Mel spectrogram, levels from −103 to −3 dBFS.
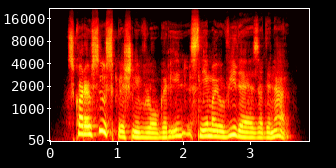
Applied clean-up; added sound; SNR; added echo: neural mask model Resemble Enhance denoiser.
